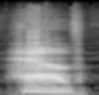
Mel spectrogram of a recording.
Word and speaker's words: have: one memorize it because in this case the E is silent but it doesn't say have it just says have okay have uh we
